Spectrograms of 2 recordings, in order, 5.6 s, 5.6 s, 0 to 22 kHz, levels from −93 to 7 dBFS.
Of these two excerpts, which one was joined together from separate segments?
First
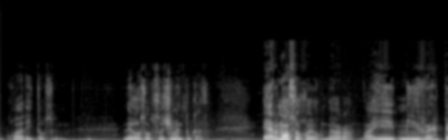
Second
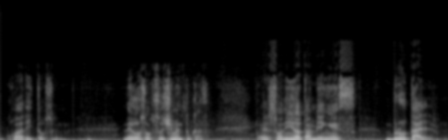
second; 1 cut; at 3.2 s

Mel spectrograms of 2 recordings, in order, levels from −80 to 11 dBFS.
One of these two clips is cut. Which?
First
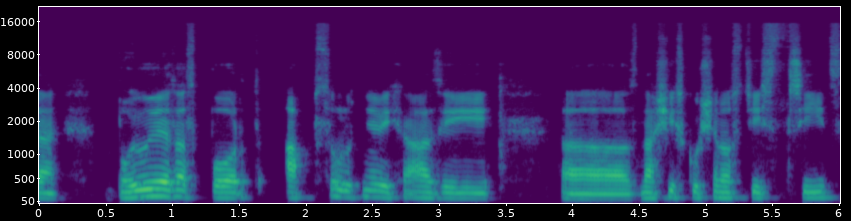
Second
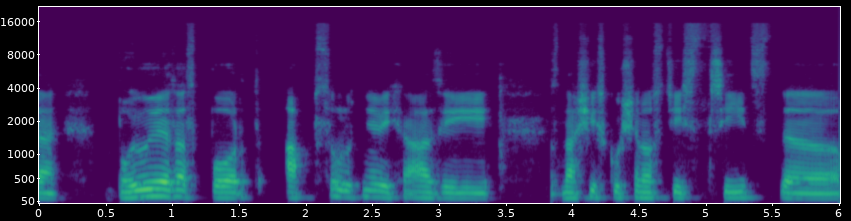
second; 1 cut; at 3.8 s

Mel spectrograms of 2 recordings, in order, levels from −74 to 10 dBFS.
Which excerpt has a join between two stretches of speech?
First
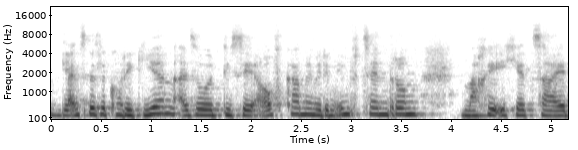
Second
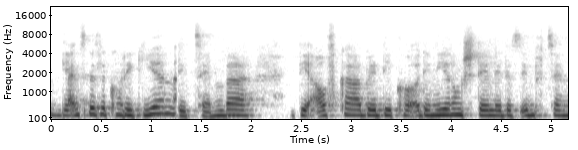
second; 1 cut; at 1.2 s

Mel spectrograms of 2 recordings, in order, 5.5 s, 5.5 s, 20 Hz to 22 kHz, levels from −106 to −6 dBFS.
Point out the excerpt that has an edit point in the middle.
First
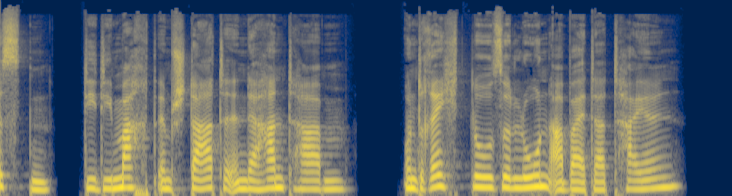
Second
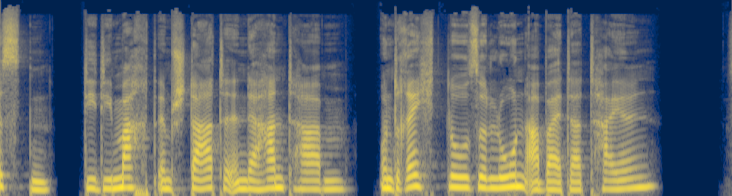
second; 1 cut; at 2.7 s

